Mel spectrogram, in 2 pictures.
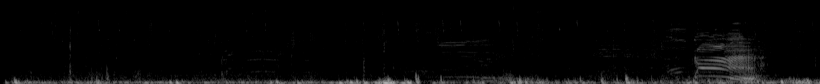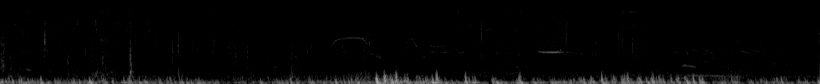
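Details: Cattle lowing on a farm, from a set of cow sounds that includes calves calling their mothers and mother cows calling calves: drawn-out, deep harmonic moos in the middle of the recording over steady low rumbling background noise.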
